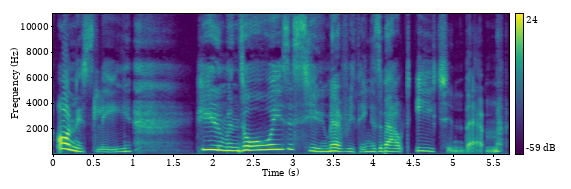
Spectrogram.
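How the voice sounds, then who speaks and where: Woman as a slow-speaking, possessive British monster queen. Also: high-pitched, no room sound, full character voice. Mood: amused, patronising. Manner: slow, hushed, teasing, often dropping into whispers. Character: possessive immortal monster queen, amused and coaxing, wanting a human husband. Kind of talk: intimate ASMR roleplay.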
